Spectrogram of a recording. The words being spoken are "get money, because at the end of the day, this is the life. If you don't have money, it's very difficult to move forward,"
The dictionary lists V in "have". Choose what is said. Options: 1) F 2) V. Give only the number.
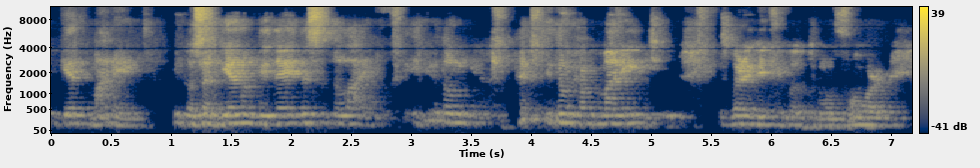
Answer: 2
